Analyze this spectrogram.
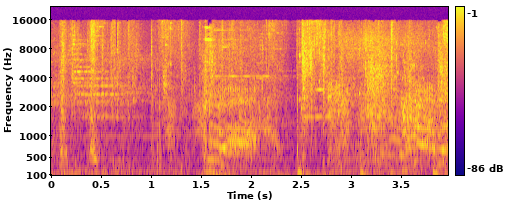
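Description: A blade swings and strikes flesh.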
